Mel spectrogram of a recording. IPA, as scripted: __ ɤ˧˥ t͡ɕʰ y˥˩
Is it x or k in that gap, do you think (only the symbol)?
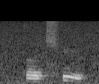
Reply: k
